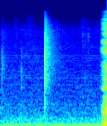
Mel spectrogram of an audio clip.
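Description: A few small, sharp clicks over quiet room tone: faint ones near the start and about half a second in, and a sharper one just before one second.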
